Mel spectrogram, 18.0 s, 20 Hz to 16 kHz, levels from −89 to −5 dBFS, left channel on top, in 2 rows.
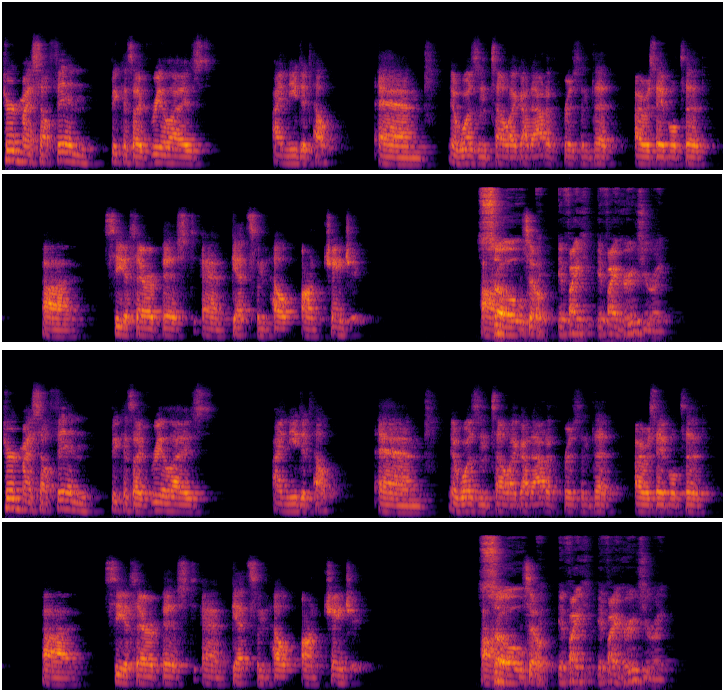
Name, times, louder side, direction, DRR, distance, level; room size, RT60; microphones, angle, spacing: voice 1, 0.0-1.1 1.4-2.6 3.4-4.0 4.6-7.6 7.9-8.7 9.5-9.9 10.3-13.5 15.0-15.2 15.5-15.7, left 1 dB, 20° left, 1.4 m, -33 dB
voice 2, 15.0-17.3, left 2 dB, 70° left, 2.4 m, -31 dB
5.5 x 3.8 x 5.0 m
head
